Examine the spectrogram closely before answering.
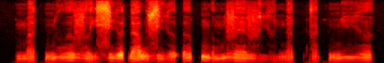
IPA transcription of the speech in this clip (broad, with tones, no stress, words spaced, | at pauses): ma˨˩t̚ɲu˧ə̯və˧˩j zḭ˧˨ə̯ɗa̰˧˨w zi˧˩ə̯ʔə˦˥p̚ŋə˨˦mvɛ˧ vi̤˨˩ə̯na˨˩t̚ka˨˩k̚ ɲi˧ə̯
